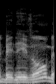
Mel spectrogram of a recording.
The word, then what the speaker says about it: Bénévent: On arrive à Bénévent ou Benevento, selon si on prononce... – En français, Bénévent, Benevento.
